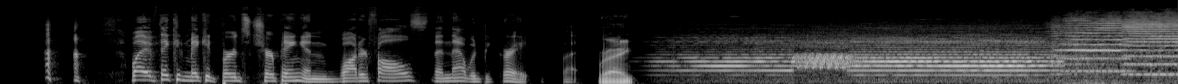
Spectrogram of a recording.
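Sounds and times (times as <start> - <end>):
speech: 1.3 - 6.8
European emergency vehicle siren: 6.5 - 11.7.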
